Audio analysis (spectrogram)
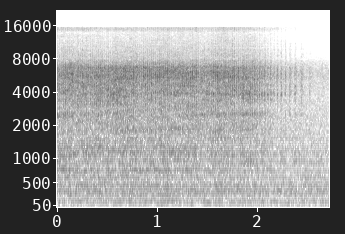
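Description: A tea harvesting machine's motor runs steadily and loudly without pause, a dense, even mechanical drone that fades slightly near the end.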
